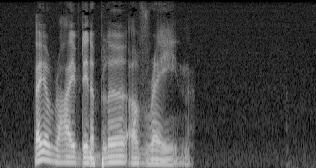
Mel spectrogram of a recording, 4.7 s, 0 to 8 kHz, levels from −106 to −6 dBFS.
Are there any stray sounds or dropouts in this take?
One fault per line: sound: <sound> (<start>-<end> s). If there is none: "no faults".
no faults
